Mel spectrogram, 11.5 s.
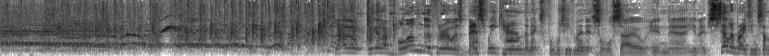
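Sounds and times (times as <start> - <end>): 
whoops and shouted cheers: 0.0 - 4.4
live pub audience clapping: 0.0 - 6.1
speech: 5.1 - 11.5.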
